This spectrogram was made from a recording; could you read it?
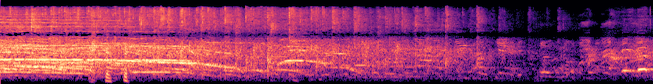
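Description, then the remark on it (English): An audience claps steadily to show they think a young contestant won, a dense wash of hand clapping mixed with cheering and crowd voices, loud at first and gradually thinning out over several seconds. “If you think this young man here won, will you give him a hand clap?”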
